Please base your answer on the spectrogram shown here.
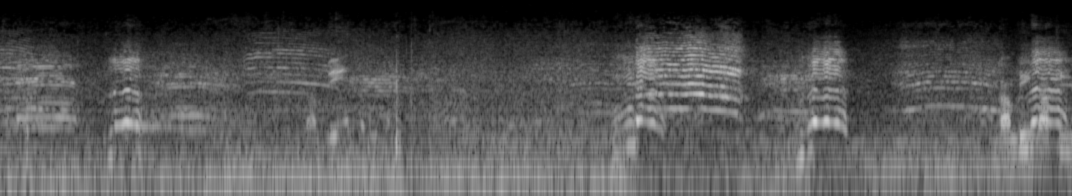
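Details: A brown goat at a busy animal market gives loud, wavering bleats over a steady hum of crowd noise.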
